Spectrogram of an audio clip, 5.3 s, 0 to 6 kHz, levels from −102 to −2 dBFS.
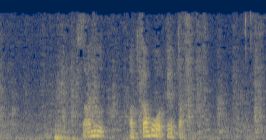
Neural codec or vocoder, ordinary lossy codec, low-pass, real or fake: none; MP3, 24 kbps; 5.4 kHz; real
